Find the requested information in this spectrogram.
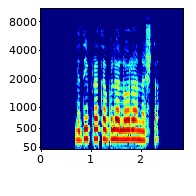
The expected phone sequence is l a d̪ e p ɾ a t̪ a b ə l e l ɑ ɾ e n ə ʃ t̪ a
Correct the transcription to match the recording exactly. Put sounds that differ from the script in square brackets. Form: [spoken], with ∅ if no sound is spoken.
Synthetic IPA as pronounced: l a d̪ e p ɾ a t̪ a b ə l [a] l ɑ ɾ [a] n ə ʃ t̪ a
